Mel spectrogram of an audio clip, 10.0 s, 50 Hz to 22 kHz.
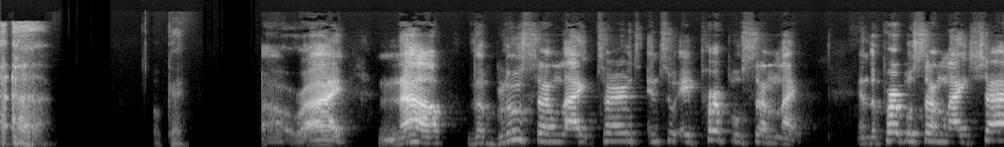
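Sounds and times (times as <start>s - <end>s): man clearing his throat: 0.0s - 0.6s.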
